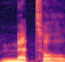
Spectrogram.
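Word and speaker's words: Meddle: Metal is spelled M-E-D-D-L-E, not metal like M-E-T-A-L, but M-E-D-D-L-E, Metal.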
